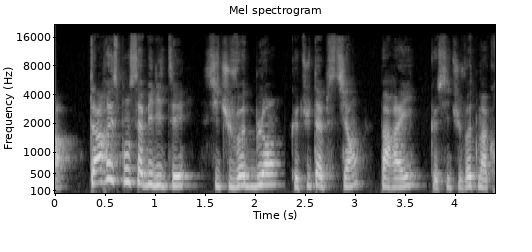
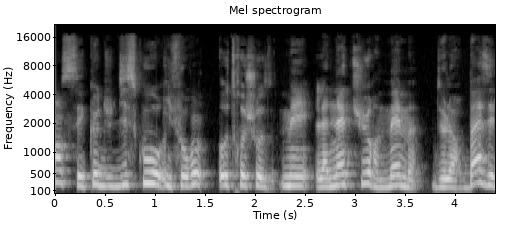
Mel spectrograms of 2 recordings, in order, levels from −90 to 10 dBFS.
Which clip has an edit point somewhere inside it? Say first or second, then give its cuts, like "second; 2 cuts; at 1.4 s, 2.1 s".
second; 1 cut; at 1.1 s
